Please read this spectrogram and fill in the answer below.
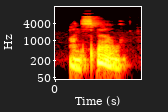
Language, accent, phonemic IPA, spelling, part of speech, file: English, Southern England, /ʌnˈspɛl/, unspell, verb, LL-Q1860 (eng)-unspell.wav
- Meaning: To break the power of (a spell); to release (a person) from the influence of a spell; to disenchant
